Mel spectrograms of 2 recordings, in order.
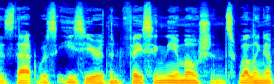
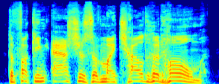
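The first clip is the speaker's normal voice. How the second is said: higher, furious snap; snapped; 6 semitones higher than usual. Acted. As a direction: spit it out in fury. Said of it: "I snapped".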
